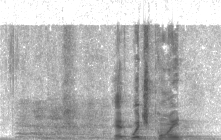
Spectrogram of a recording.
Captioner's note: audience laughs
